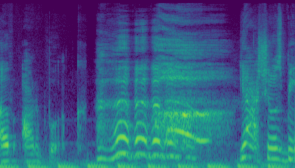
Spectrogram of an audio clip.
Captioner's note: laughs; gasps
